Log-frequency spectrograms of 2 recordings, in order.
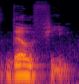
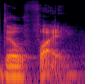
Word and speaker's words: Delphi: and other stuff and in Russian I always uh named this as dely but in English it is called Deli so it was quite unusual for me to pronounce this word in English and I recalled all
